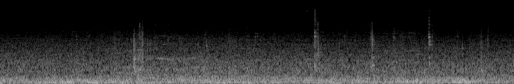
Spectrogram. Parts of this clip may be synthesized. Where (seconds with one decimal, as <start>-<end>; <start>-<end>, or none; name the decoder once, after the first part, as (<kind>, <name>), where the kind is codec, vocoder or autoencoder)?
1.5-2.4 (vocoder, BigVGAN v2); 3.5-4.2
